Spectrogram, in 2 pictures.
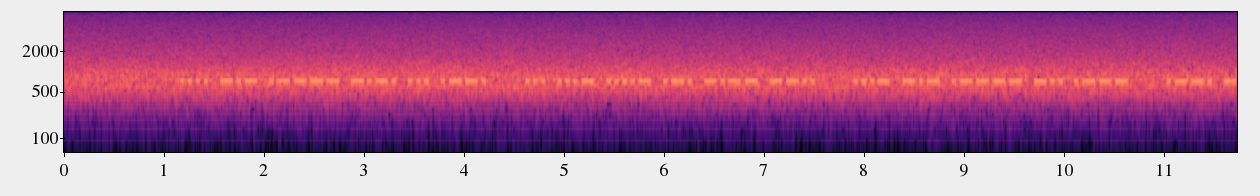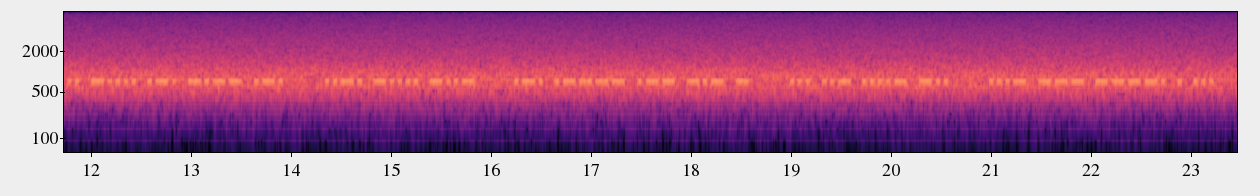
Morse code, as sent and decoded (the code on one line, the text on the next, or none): .... -.- .---- -.-. ... .--. / ... ...- ....- .-. -.-- --.. / ...- -.- .---- -.. .--- / .--. -.. -.... .-. -.-- .-. / ..-. -.... -..- / .-. .---- .-- -.- - / ... ..- ....- -.. / ...- --- ----. . ...
HK1CSP SV4RYZ VK1DJ PD6RYR F6X R1WKT SU4D VO9ES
